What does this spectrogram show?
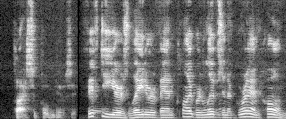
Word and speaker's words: Van Cliburn: So all the time I was there, I never told them that in this country we pronounce it Van Cliburn. So I have two names, Van Cliburn and Van Cliburn.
